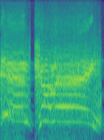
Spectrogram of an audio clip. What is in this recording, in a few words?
incoming, radio, male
